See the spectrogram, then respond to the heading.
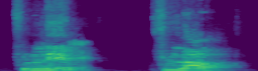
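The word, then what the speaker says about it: flip-flop: 너구리님음 한번 따라서 해보세요 플립 플랍 아 아닙니다 이거 프 발음은 히읗 발음이 조금 들어가야 돼요 플립 플럽 예 자이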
